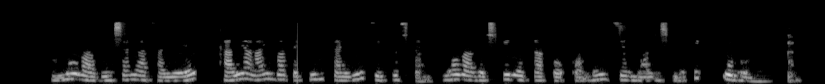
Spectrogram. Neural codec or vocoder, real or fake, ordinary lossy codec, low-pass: none; real; MP3, 64 kbps; 7.2 kHz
